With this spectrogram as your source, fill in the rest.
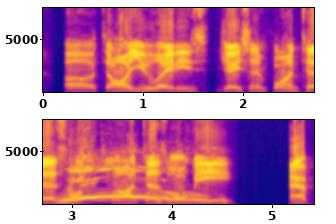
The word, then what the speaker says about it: Fuentes: So to all you ladies, Jason Fontes, is that how you say it, right? It's actually Fuentes. Fuentes.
